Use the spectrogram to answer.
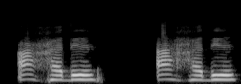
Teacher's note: तो दाल में कलकल की सिफात पाई जाती है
